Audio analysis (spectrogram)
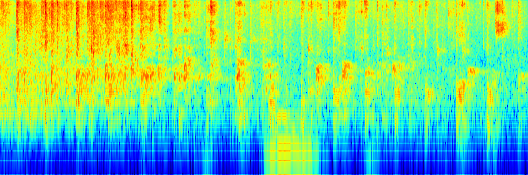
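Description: A meditation camp audience at a Korean Buddhist Ganhwaseon dharma talk bursts into applause: dense, close clapping that holds steady for several seconds, then thins out into scattered claps.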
